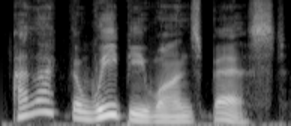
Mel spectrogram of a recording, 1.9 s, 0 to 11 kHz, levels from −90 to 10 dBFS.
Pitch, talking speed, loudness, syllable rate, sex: 145 Hz, 185 wpm, -18 LUFS, 4.0 syllables/s, male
